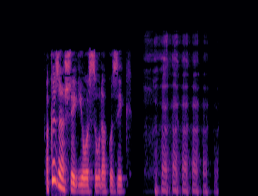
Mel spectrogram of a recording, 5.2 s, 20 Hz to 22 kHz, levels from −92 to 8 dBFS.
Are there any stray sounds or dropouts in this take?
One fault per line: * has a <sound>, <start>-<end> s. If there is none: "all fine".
* has a laugh, 2.9-4.4 s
